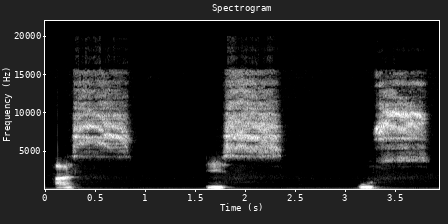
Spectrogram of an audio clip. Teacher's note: سی ٹی کی آواز آتی ہے سین کے اندر، اس کی جو کوالٹی ہے وہ صفیر کے نام سے ہے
